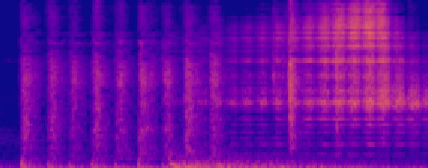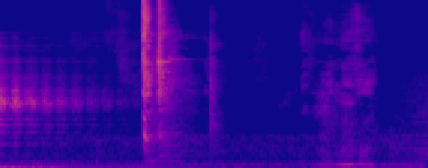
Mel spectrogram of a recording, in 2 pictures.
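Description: Rapid, loud banging on a door, about five blows a second for roughly three seconds. A sustained ringing noise follows, then one more sharp knock a little before six seconds.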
